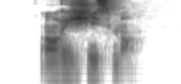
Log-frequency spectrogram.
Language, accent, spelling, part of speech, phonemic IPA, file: French, France, enrichissement, noun, /ɑ̃.ʁi.ʃis.mɑ̃/, LL-Q150 (fra)-enrichissement.wav
- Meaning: enrichment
